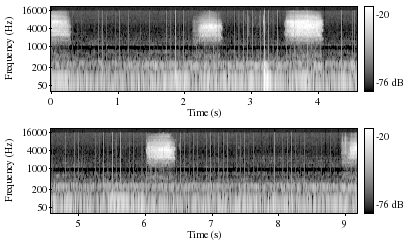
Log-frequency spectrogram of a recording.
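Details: Wild barn owl nestlings being fed a jird give hoarse hissing screeches spaced about two seconds apart, the strongest near the middle, over a continuous low hum with one sharp bump.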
